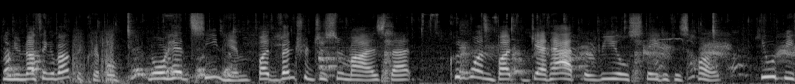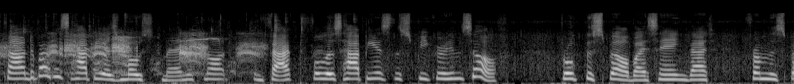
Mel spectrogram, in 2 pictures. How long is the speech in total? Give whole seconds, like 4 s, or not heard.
16 s.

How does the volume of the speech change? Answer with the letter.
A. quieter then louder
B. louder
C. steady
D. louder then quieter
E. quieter
C.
